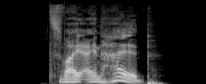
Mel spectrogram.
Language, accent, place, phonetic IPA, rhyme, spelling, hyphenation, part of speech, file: German, Germany, Berlin, [ˈt͡svaɪ̯ʔaɪ̯nˈhalp], -alp, zweieinhalb, zwei‧ein‧halb, numeral, De-zweieinhalb.ogg
- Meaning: two and a half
